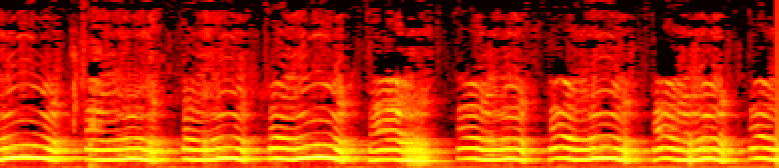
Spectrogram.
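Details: Puppies howling in a compilation, high wavering howls with strong harmonics repeated in steady bursts about every half second, each rising then falling, with brief gaps between.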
